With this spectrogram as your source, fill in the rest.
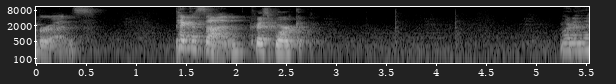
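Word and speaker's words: Bourque: Oh god, I hate this last name because I swear I butcher it, but Bork is the last name.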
